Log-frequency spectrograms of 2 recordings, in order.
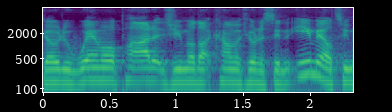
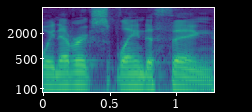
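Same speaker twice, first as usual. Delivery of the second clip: ordinary talk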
